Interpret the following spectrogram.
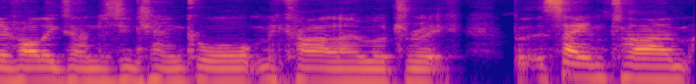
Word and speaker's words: Mudryk: Mikhailo Mudryk to score to get on the score sheet first. It's spelled Charlie.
